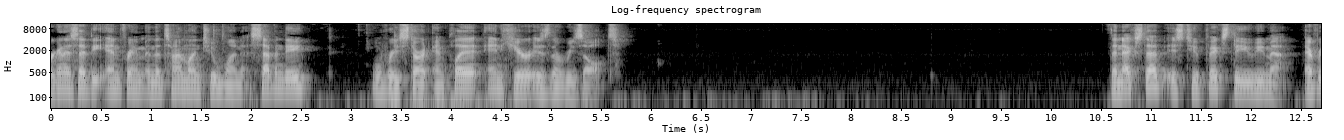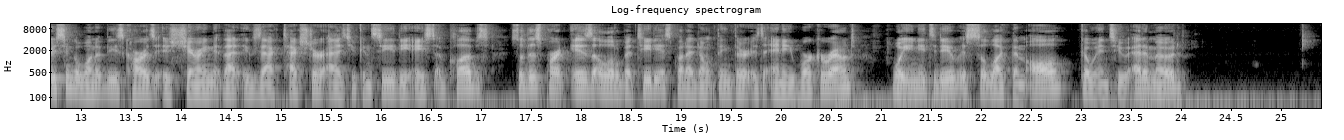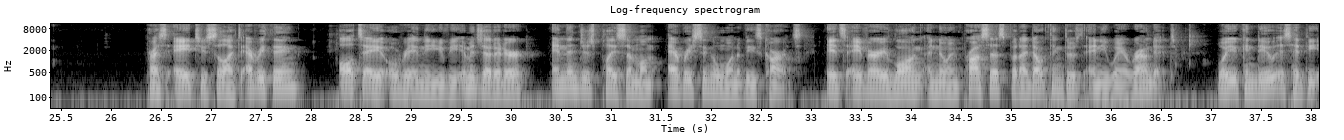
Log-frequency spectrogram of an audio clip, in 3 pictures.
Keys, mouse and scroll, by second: 0.1-3.3 drag, 3.3 shift+middle drag, 3.5 space, 4.5-6.9 shift+middle drag, 6.9-9.9 scroll down 1, 10.1-12.5 middle drag, 12.5 scroll down 1, 12.7-14.0 middle drag, 14.0-15.3 scroll up 2, 15.3-16.5 middle drag, 16.5-17.3 scroll down 4, 17.3-20.3 middle drag, 20.8 z, 21.3 b, 22.9 Tab, 24.3-25.1 scroll down 10, 25.1 middle click, 25.5 scroll up 4, 26.3 a, 27.6-28.1 scroll up 3, 28.1 alt+a, 29.6-31.0 middle drag, 31.0-31.9 scroll down 10, 32.2-33.0 scroll up 9, 33.0-33.9 scroll down 2, 33.9-35.2 scroll up 4, 35.2 l, 36.3-36.7 scroll down 2, 36.7 shift+middle click, 37.3-38.0 scroll up 1.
